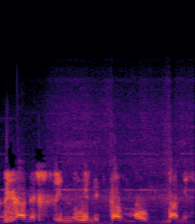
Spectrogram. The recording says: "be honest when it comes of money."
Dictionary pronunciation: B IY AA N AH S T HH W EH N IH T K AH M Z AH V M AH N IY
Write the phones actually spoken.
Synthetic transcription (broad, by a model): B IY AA N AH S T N W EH N IH T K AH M AH M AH N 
